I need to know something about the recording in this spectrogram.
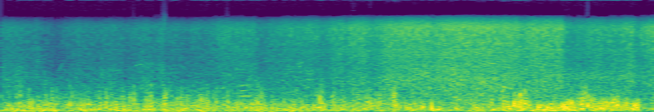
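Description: Wind buffeting the microphone: a dense low rumble with no clear pitch, a little louder near the end.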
